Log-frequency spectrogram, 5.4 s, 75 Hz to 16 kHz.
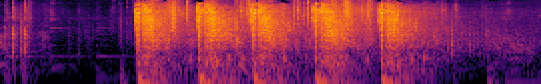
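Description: A burst of gunshots in Red Dead Redemption 2 (WildRP): four or five loud, close shots in uneven succession after a quiet start.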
